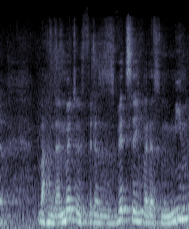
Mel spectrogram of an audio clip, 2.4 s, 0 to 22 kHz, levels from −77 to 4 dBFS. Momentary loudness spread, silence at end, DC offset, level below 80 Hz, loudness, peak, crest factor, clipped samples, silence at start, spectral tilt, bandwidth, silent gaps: 8 LU; 0 s; under 0.1%; -38 dBFS; -18 LUFS; -4 dBFS; 12 dB; under 0.1%; 0 s; -6.5 dB/octave; 16.5 kHz; none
